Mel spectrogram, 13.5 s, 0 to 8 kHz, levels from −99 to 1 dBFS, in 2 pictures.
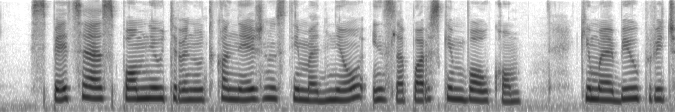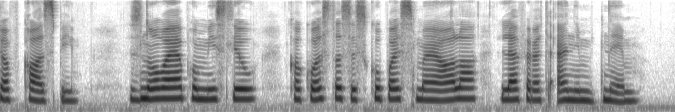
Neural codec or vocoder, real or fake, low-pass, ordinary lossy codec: none; real; none; none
